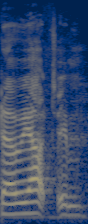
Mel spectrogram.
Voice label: "dawyAc71m" smoke, Washo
